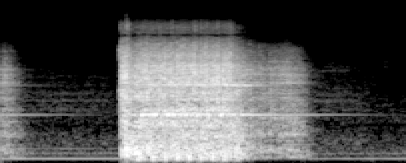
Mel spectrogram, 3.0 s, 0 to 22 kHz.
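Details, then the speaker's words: Toro electric-start snow blower, at least 25 years old, unused about 2 years, primer bulb dry-rotted; owner also suspects it needs a spark plug. Quiet hum, then brief rough sputtering crank that dies; hard starting from dry-rotted primer bulb. "when I was trying it before it was kind of struggling uh I'm thinking it's going to need a spark plug I'm going to need to order this uh this little little primer bulb here and then hopefully I can get it to run"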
